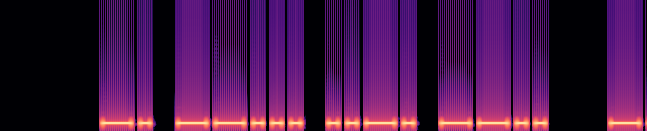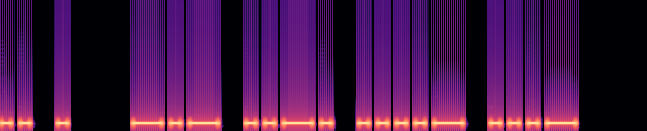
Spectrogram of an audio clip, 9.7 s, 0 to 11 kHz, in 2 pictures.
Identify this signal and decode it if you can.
Morse code, heard as a keyed tone, about 17 wpm, 700 Hz. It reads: N7FZ DE KF4V
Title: USA Callsign DE Callsign - 4 Characters - 17wpm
